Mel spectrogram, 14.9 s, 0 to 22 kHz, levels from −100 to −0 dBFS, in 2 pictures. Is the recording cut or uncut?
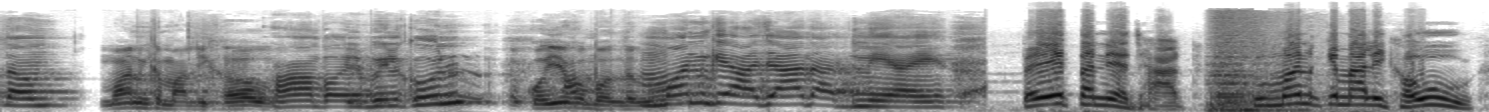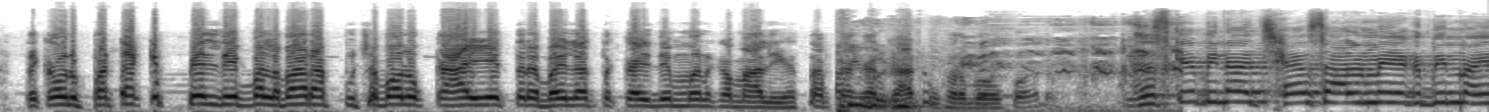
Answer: uncut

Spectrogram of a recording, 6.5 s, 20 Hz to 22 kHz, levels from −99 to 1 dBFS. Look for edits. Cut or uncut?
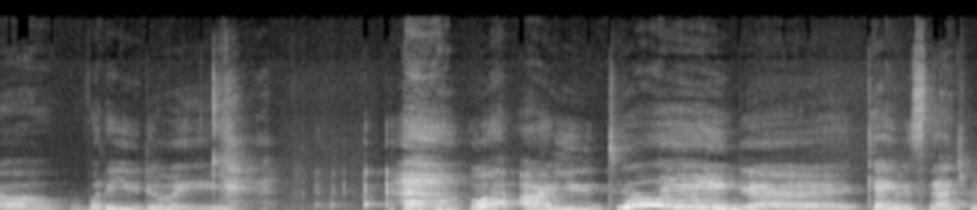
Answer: uncut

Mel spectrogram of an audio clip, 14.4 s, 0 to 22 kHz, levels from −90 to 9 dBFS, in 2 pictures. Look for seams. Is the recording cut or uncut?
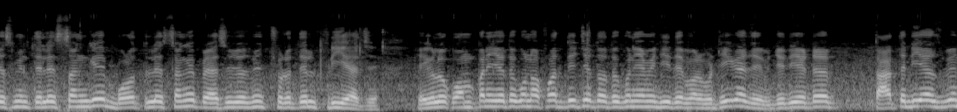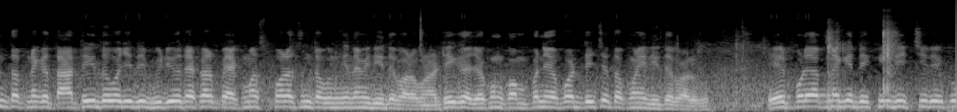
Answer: uncut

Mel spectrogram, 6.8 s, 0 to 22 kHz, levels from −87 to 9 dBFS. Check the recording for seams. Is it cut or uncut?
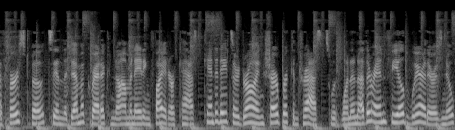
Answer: uncut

